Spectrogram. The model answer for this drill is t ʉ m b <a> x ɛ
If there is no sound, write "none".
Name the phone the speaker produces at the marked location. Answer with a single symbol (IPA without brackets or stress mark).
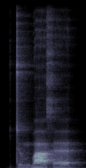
a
